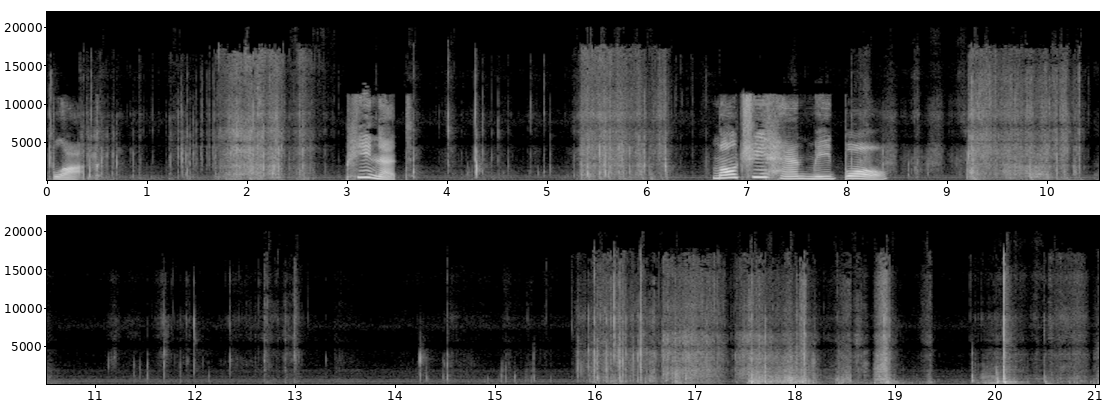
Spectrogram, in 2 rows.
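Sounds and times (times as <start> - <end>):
packaging crinkling and rustling: 0.0 - 2.9, 3.6 - 6.6, 8.5 - 10.5, 11.1 - 13.5, 14.2 - 19.0.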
